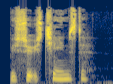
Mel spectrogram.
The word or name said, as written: besøgstjeneste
